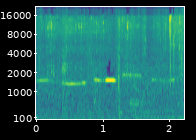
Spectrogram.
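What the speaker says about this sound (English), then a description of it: "You're whistling at the wrong spot." A thin, steady whistled tone with a few breaks, faint and somewhat distant, over quiet outdoor ambience.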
